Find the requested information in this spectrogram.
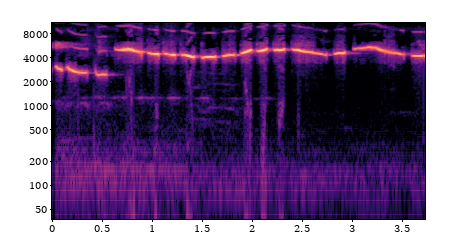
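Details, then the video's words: Male golden-bellied gerygone singing a thin, high, sweet whistled phrase of slurred notes sliding up and down, quick and continuous, with no other sounds. "Suara asli burung REMETUK LAUT GACOR"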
